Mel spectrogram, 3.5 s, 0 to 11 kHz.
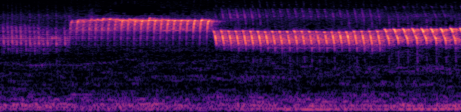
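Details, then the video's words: Belgian canary song in fast trilled phrases: a low roll jumps to a high sustained trill, then falls to a dense mid-pitched rattle that continues steadily, over a soft low background hum. "Canário Belga Estourado esquente seu canário belga em 30 minutos"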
